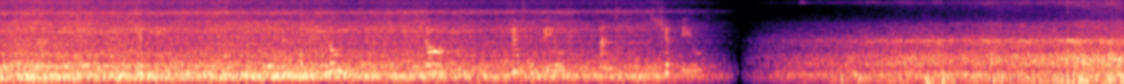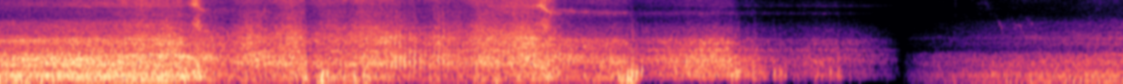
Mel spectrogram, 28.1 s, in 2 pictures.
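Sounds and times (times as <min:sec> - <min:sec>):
train engine: 0:00.0 - 0:28.0
high wheel squeals: 0:20.3 - 0:22.4.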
